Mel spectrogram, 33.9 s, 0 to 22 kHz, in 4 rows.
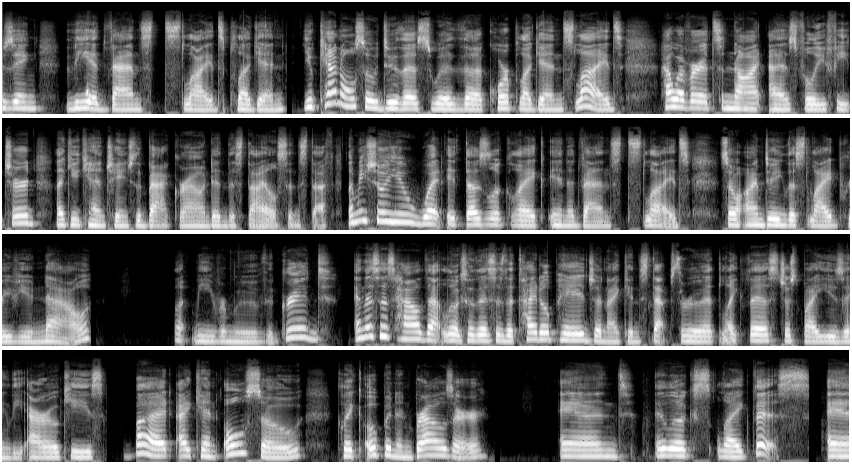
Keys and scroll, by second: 16.1 shift+super+e, 21.8 Right, 23.1 Right, 25.0 Right, 25.9 Left, 31.4 ctrl+alt+i, 33.6 s.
